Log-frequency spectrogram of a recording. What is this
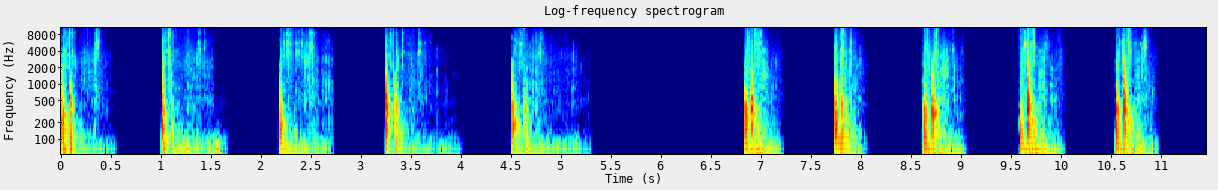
Footsteps Boots Wood Mono
Footsteps sequence on Wood - Boots - Walk (x5) // Run (x5).
If you like this sounds, you can buy full pack (including running, landing, scuffing, etc.)
Gear : Rode NT4.
clean, run, walk, nt4, boots, footstep, rode, foot, wood, floor, walking, shoes, running, feet, h5, foley, recording, zoom, steps, footsteps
